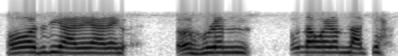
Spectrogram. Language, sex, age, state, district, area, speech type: Manipuri, female, 18-30, Manipur, Senapati, rural, conversation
